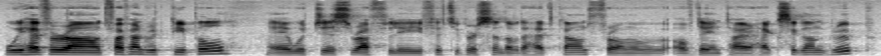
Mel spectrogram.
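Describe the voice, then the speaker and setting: A man from Poland with a Polish accent giving a corporate conference presentation in halting, non-native English. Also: medium pitch, fairly even intonation, a little mellow. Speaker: company representative presenting.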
